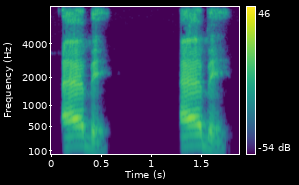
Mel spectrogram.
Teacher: বা কলকুলার হরফ নিচের দিকে ধাবিত করে ধাক্কা দিয়ে উচ্চারণ করতে হবে দেখুন এখানে বার নিচে নিচের দিকে ধাবিত করে ত্রিভুজ চিহ্ন দেওয়া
